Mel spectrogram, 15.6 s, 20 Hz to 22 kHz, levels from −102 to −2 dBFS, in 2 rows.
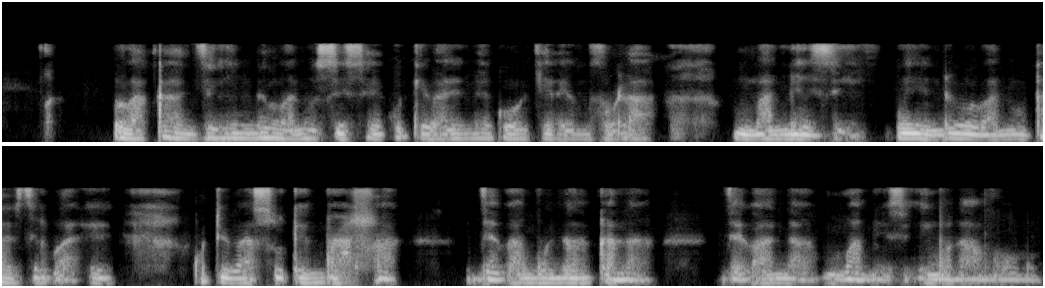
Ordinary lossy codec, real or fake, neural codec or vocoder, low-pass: MP3, 64 kbps; fake; codec, 16 kHz, 2 kbps, FreqCodec, smaller model; 7.2 kHz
